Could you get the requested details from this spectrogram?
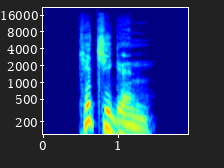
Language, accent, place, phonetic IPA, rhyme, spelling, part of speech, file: German, Germany, Berlin, [ˈkɪt͡ʃɪɡn̩], -ɪt͡ʃɪɡn̩, kitschigen, adjective, De-kitschigen.ogg
- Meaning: inflection of kitschig: 1. strong genitive masculine/neuter singular 2. weak/mixed genitive/dative all-gender singular 3. strong/weak/mixed accusative masculine singular 4. strong dative plural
